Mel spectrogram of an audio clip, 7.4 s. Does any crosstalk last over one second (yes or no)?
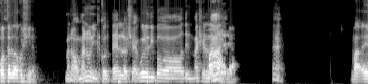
no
